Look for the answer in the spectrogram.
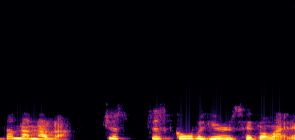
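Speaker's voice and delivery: high, fast mock insistence; imitating Marty directing. Director correcting the actor, high fast impression.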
